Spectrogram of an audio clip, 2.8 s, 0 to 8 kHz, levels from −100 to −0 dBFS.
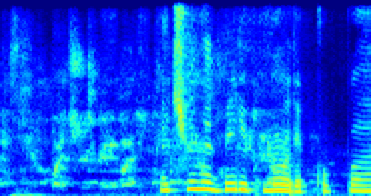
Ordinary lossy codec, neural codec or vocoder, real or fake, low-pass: none; codec, 16 kHz, 4 kbps, X-Codec, HuBERT features, trained on balanced general audio; fake; none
